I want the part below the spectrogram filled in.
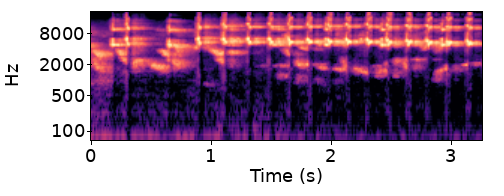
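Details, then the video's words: Lovebird giving a long ngekek trill, used as a lure to spur other lovebirds into singing; high, rapid, steady pulses run under scattered sharp chirps and short sliding notes. "SUARA BURUNG LOVEBIRD NGEKEK PANJANG"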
